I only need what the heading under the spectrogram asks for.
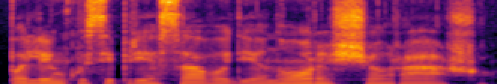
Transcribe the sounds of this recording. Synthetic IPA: pɐlʲɪŋkʊsʲɪpʲɾʲiɛsɑːʋoːd̪ʲiɛnoːɾɐʃʲt͡ʃʲoːɾɑːʃoː

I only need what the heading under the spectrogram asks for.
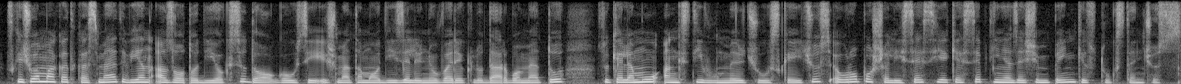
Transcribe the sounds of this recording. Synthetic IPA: skɐɪt͡ʃʲuɔjɛmɐkɐt̪kɐsʲmʲɛt̪ʋʲiɛnɐ̰zot̪oːd̪ʲɪɔksʲɪd̪oːɡɒʊsʲɛɪʔɪ̰ʃʲmʲɛt̪ɐmoːd̪ʲiːzʲɛlʲɪnʲʊʋɐɾʲɪklʲʊd̪ɑɾboːmʲɛt̪ʊsʊkʲɛlʲɛmuːʔɐŋksʲt̪ʲiːʋuːmʲɪɾʲt͡ʃʲuːskɐɪt͡ʃʲʊsɛ̰ʊɾɔpoːsʃɐlʲiːsʲɛsʲiɛkʲɛsʲɛpʲt̪ʲiːnʲɛzʲd̪ʲæʃʲɪmpʲɛŋʲkʲɪst̪uːkst̪ɐnʲt͡ʃʲʊs

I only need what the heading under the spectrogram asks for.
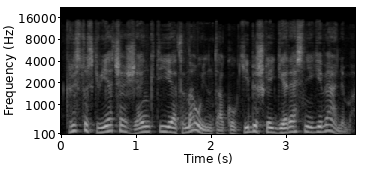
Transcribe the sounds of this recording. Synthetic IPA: kɾʲɪst̪ʊskʋʲiɛt͡ʃʲɛʒʲɛŋʲkʲt̪ʲiiɐt̪nɐʊjɪnt̪ɐkoːkʲiːbʲɪʃkɐɪɡʲɛɾʲæːsʲnʲiːɡʲiːʋʲæːnʲɪmɑ̰ː

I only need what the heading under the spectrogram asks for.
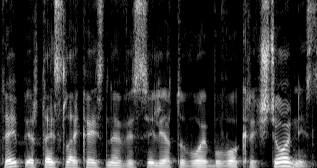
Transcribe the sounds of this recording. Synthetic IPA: t̪ɐɪpɪɾt̪ɐɪslˠɐɪkɐɪsnʲɛʋʲɪsʲɪlʲiɛt̪ʊʋoːjbʊʋoːkɾʲɪkʃʲt͡ʃʲoːnʲeːs

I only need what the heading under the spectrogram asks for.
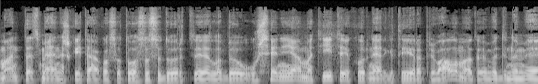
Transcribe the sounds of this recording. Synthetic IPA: mɐntt̪ʲɐsʲmʲæːnʲɪʃkɐɪt̪ʲæːkoːsʊt̪uɔsʊsʲɪd̪ʊɾʲt̪ʲɪlˠɐbʲɛʊʊʃʲsʲɛnʲɪjɛmɐt̪ʲiːt̪ʲɪkʊɾnʲæːd̪ʲɡʲɪt̪ɐɪiːɾɐpʲɾʲɪʋɑːlˠoːmɐt̪ɐʋɐd̪ʲɪnɐmʲɪ

